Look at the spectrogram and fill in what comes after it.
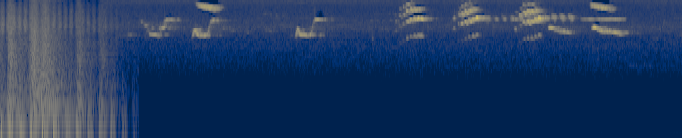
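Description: A low music cue dies away in the first second or so. Then birds chirp in short, high, scattered calls, a few at a time at first and busier from about halfway on, a dawn birdsong effect.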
